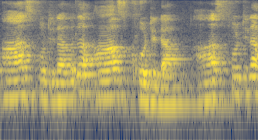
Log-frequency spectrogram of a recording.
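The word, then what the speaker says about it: asafoetida: तो आस्फोटिडा, देखो आस्फोटिडा, ये देखो, ई इसमें आस्फोटिडा नहीं पढ़ेंगे, ठीक है। इस ई साइलेंट रहता है।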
